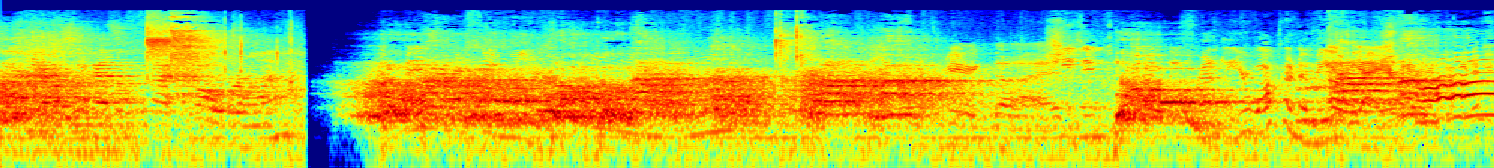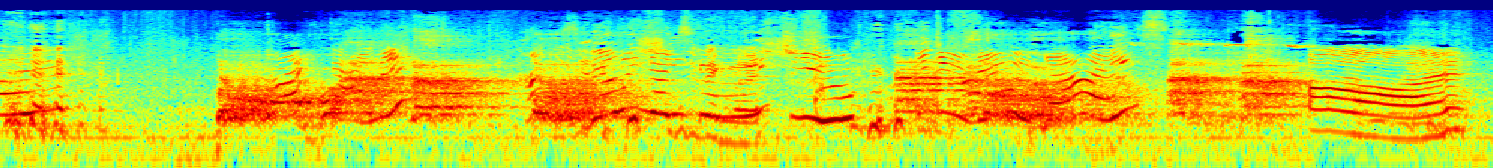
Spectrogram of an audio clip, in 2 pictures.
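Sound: dogs barking and yipping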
